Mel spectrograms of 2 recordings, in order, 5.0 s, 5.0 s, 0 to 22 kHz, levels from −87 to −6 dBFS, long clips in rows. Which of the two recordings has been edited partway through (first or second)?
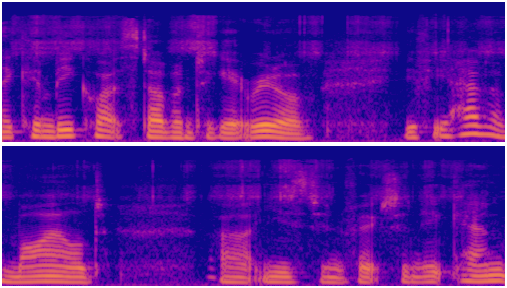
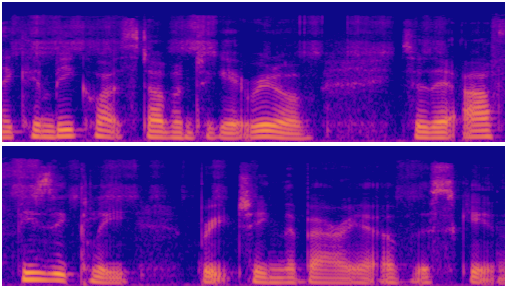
second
